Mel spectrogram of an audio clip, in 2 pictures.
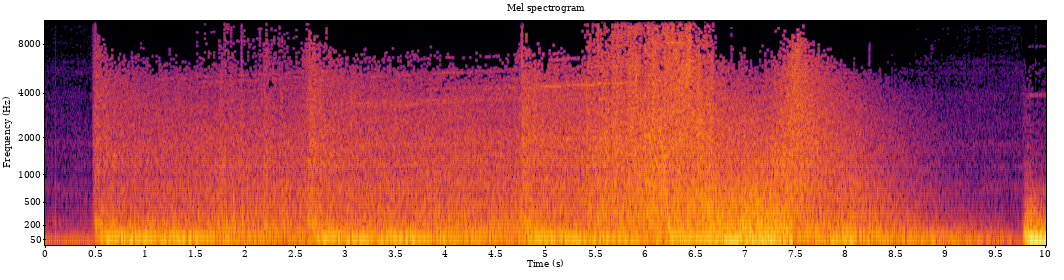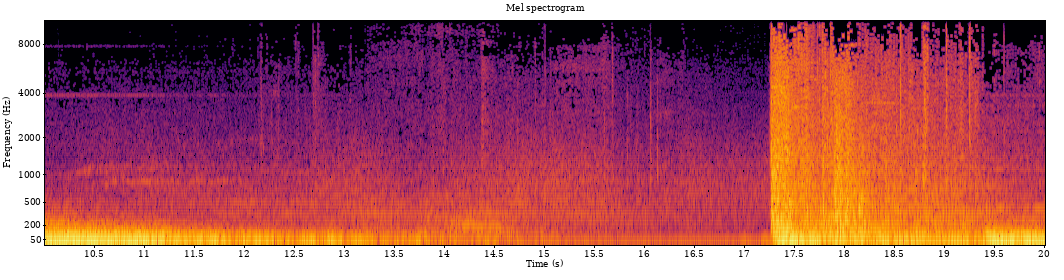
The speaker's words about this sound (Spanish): la última saga del Planeta de los Simios, que en esta ocasión se llama La Guerra del Planeta de los Simios. Y vamos a escuchar o, ver el tráiler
